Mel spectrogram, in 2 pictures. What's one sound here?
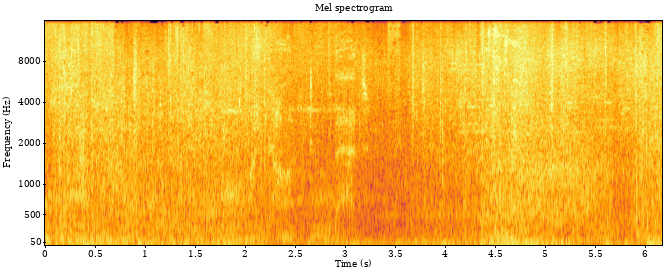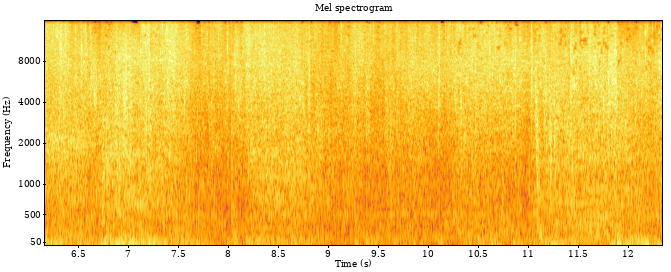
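Spell blasts explode with deep booms.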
